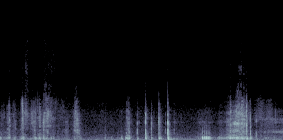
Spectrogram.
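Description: Scissors scraping and cutting along the edge of a cardboard box, an irregular run of short scratches and clicks, busiest about three seconds in.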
